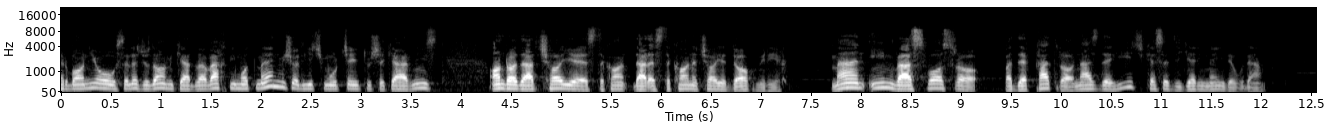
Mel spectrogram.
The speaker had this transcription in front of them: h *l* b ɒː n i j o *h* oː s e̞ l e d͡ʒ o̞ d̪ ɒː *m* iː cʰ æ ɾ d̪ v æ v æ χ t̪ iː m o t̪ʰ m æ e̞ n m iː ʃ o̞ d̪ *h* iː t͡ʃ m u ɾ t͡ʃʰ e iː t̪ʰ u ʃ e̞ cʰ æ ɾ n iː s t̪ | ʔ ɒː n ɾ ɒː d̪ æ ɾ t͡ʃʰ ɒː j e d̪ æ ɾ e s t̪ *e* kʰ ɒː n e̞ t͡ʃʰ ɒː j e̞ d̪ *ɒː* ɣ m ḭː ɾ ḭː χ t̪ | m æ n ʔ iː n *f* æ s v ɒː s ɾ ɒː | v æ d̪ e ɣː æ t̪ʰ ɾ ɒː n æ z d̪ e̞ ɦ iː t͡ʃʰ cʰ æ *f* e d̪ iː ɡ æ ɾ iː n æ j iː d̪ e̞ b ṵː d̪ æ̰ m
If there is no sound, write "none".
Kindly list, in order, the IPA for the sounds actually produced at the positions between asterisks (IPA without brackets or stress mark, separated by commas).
ɾ, h, m, h, e, ɒː, v, s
